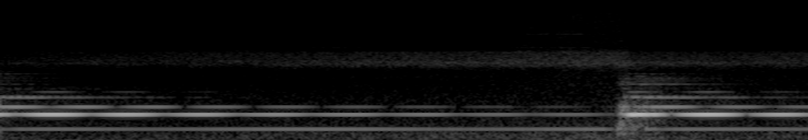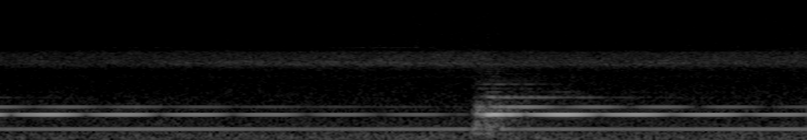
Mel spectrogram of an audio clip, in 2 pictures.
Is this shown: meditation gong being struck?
yes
